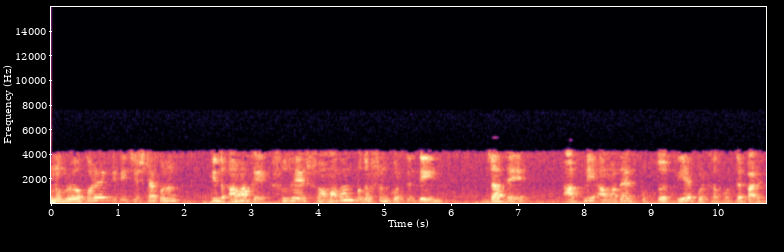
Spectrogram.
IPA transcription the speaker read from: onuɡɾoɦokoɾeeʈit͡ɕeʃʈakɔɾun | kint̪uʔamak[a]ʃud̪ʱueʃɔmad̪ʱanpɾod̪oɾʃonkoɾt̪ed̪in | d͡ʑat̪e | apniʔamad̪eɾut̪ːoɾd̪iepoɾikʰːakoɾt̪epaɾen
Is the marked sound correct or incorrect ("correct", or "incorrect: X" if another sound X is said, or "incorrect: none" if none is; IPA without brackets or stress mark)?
incorrect: e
